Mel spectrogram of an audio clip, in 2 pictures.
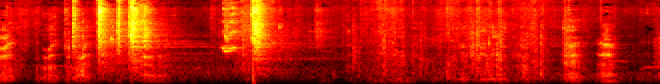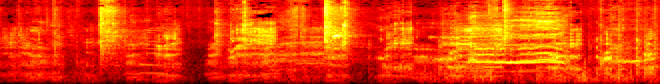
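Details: Romanian-breed pigs about eight months old; bursts of grunting followed by loud, drawn-out squealing that wavers in pitch and builds toward the end, several animals calling over one another.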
